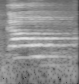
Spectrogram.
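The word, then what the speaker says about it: 糕: There are other common dishes, such as rice cake, the Chinese word for cake, gao, pronounced as the word for high.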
